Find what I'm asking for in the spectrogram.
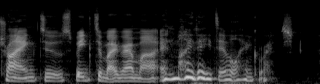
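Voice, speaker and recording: With a Latvian accent, a woman talks at a moderate pace using lively intonation. The recording is very clean, with a silent background. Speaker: gaming content creator. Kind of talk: casual chat.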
